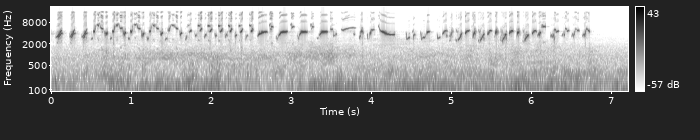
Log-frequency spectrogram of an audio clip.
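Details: A hybrid finch delivers a lively widani-style warm-up song, continuous rapid high twitters and slurred whistled notes, briefly pausing after a drawn-out whistle before resuming its quick chatter over low background hum.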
